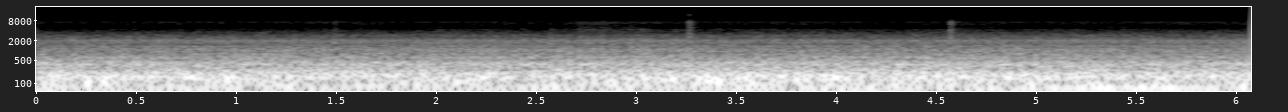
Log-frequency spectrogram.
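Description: A heavy truck passes by in the other direction.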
